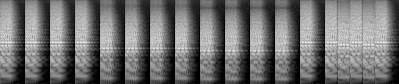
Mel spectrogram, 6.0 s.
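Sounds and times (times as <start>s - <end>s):
hardcore dance synth loops: 0.0s - 5.8s.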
